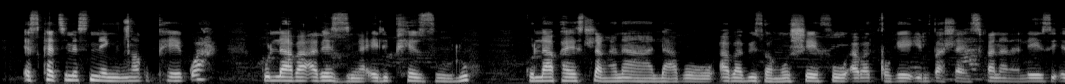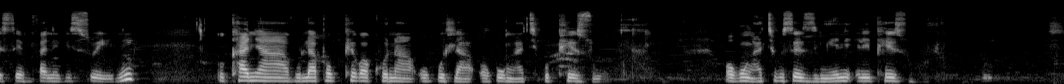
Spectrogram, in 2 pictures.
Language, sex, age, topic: North Ndebele, female, 36-49, education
